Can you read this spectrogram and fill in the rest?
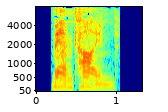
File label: "mankind", spelling voice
